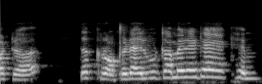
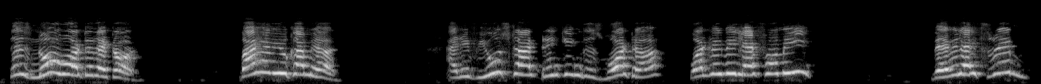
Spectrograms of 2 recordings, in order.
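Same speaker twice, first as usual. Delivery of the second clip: angry crocodile; 7 semitones higher than usual. Acted. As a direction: bark him away from the river. Crocodile shouts at elephant.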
